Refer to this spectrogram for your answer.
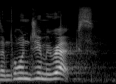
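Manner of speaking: fast put-on four-year-old child lisp. Retelling what Nick said when asked why he was crossing: imitating Nick's fast lisp. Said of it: "he said this real fast and with a 4-year-old lisp".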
